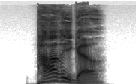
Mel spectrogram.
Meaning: inflection of paarig: 1. strong/mixed nominative masculine singular 2. strong genitive/dative feminine singular 3. strong genitive plural
- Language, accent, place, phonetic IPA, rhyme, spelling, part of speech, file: German, Germany, Berlin, [ˈpaːʁɪɡɐ], -aːʁɪɡɐ, paariger, adjective, De-paariger.ogg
